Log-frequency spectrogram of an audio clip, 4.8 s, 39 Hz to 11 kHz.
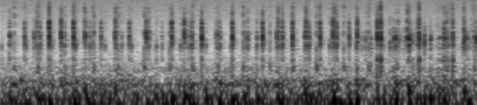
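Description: Long nails scratch along the side and white foam Boost midsole of a grey Adidas NMD R1 sneaker with a knit/mesh upper, held empty and hollow in the hand. The result is a fast, steady run of short, dry scratching ticks over a low, soft rumble.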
